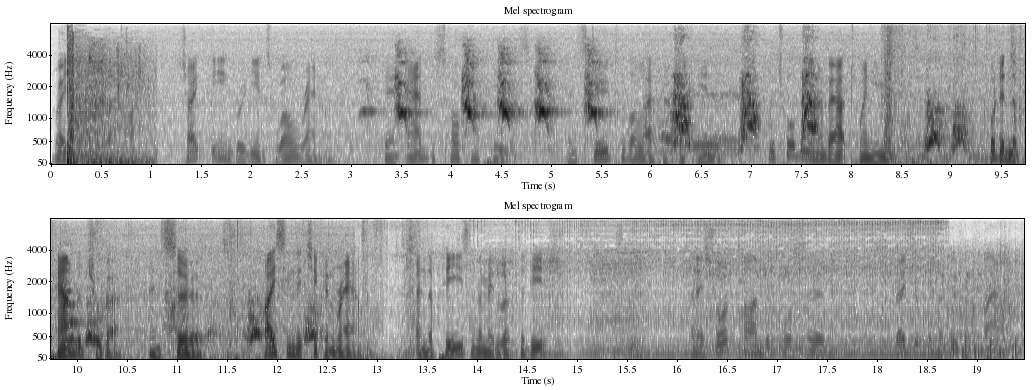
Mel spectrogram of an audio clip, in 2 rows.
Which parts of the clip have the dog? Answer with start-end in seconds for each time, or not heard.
3.1-13.6.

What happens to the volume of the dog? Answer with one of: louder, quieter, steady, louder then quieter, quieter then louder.
quieter.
